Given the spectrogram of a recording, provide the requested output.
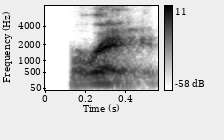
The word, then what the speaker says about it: Marade: So it's pronounced like parade with an M. Oh. Marade, right?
